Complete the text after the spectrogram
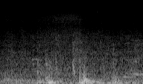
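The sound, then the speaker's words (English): Steady low wind rumble buffets the microphone over lapping water, with two heavier gusts or sloshes swelling briefly, aboard the Energy Tide 2, a moored tidal-power ocean energy boat, at the water's edge in Portland. “He shows me to the boat's business end, the high-tech composite blades”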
